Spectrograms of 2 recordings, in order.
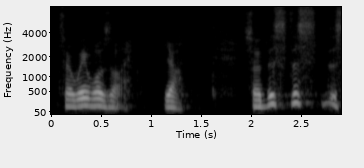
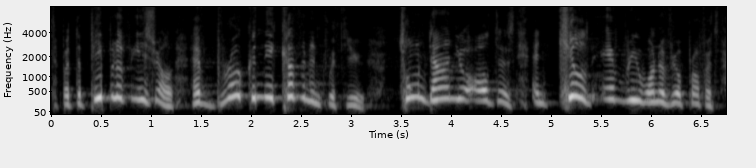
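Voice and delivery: raised, loud pleading lament; self-pitying Elijah; 7 semitones higher, 8 dB louder than usual. Acted. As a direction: plead your case like a wounded prophet. Elijah complains to God, voiced.

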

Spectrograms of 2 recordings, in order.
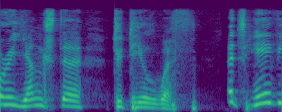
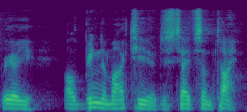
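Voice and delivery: normal talking voice

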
